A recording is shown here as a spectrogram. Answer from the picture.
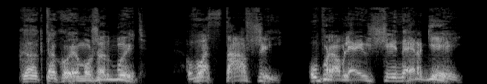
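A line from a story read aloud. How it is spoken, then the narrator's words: Shrieking. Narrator (Russian): Завопило это чудо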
